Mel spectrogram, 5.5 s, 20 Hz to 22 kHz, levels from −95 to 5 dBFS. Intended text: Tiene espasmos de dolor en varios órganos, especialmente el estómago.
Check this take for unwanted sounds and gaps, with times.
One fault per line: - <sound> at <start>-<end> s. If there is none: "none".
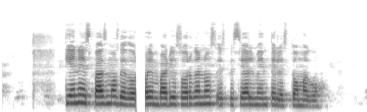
- dropout at 2.0-2.2 s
